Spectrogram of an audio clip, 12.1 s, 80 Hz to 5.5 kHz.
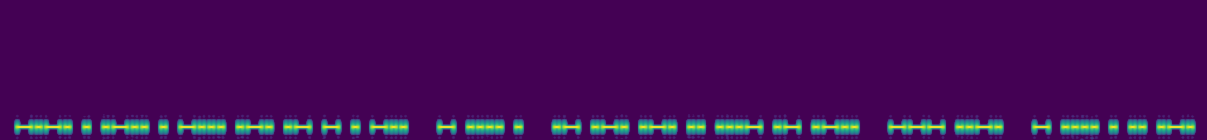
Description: Morse code, heard as a keyed tone, about 25 wpm, 600 Hz. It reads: CELEBRATED THE ARRIVAL OF THEIR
